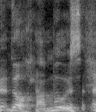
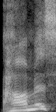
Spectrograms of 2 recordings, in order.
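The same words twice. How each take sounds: First: "Hamus" with a long "oo"; correcting pronunciation. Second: "Hamas" with weak second vowel, rising; mispronounced questioning name. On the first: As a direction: correct them, sounding "Hamus" as ha-MOOS. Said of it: "He goes". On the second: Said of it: "you go". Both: Retold or imitated.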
